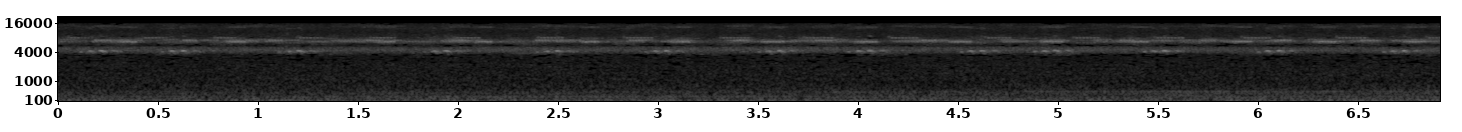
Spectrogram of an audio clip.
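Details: Night chorus of crickets recorded on a warm, humid summer night in the Midwest, with layered high, shrill trilling and regular chirp pulses roughly two per second and a soft, steady low hum beneath.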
